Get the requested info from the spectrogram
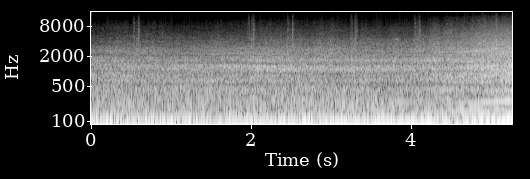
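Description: Can-Am Spyder three-wheeled motorcycles riding past, with a steady low engine hum and road noise. Near the end an engine note rises as a machine accelerates.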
